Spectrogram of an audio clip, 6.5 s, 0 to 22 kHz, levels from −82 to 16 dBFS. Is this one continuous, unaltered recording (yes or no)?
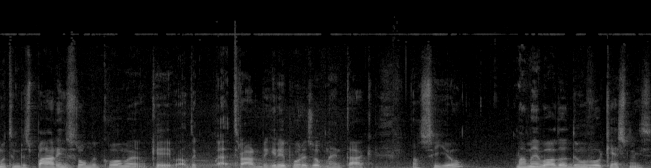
no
